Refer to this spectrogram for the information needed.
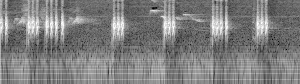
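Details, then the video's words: Yellow-vented bulbul singing in the wild, a recording used as a lure to prompt other bulbuls to sing: harsh, bubbly chattering bursts, each under half a second, repeated at uneven gaps with short pauses. "Trucukan GACOR ngalas ROPEL PANJANG suara alam AMPUH buat pancingan"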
